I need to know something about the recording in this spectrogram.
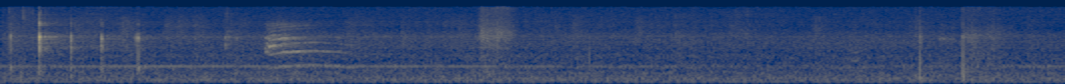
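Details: Domestic cat waiting for its dinner and answering questions with one short, bending meow, otherwise a quiet indoor room with a few soft clicks.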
